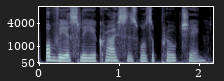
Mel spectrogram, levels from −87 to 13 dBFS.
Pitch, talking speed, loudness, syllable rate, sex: 165 Hz, 140 wpm, -19 LUFS, 5.1 syllables/s, female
